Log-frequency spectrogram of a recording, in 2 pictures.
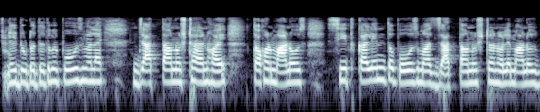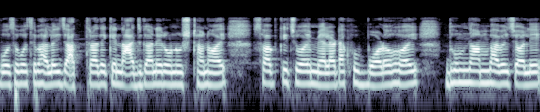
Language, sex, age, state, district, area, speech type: Bengali, female, 45-60, West Bengal, Purba Medinipur, rural, spontaneous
